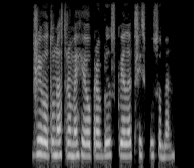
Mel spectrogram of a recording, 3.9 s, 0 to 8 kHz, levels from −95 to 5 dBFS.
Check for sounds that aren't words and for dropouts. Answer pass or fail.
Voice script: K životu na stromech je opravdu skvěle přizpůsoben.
pass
